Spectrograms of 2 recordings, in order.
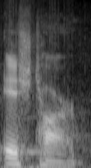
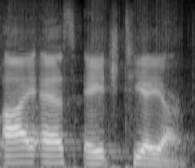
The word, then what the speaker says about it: Ishtar: pronunciation of Ishtar, and it's the reason I'm saying Ishtar is because it's spelled I-S-H-T-A-R. So in our common way that we would pronounce English words, it would say Ishtar. But they say, well, the real Semitic pronunciation of that is Easter.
